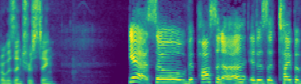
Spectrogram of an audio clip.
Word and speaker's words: Vipassana: really interesting, and I'll see if I can pronounce this correctly. It's Vipassana course, a Vipassana course. Mm-hmm. Yeah. Is that correct? Yeah. Vipassana.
